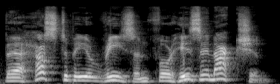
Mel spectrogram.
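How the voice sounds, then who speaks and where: A man's voice: a little high, animated, normal speed. A man voicing a stern, proud young prosecutor in a game dub, formal and pointed in his speech. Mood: stern, suspicious. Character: stern, haughty young male courtroom prosecutor, suspicious and proud. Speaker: fan dub voice actor. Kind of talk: dramatic video game dub acting.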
